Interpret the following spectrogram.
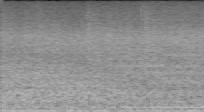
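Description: Steady rush of a Scion FR-S's air-conditioning blower running on full blast inside the cabin, over a low, even hum from the idling engine.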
